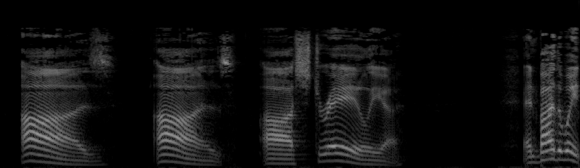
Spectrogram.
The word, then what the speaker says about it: Australia: Australia. And by the way, notice the contrast in the syllable stress there. How the tray goes strong.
